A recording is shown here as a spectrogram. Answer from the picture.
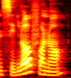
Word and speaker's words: xilófono: Here it sounds like the English X, but in xilófono it sounds like an S.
